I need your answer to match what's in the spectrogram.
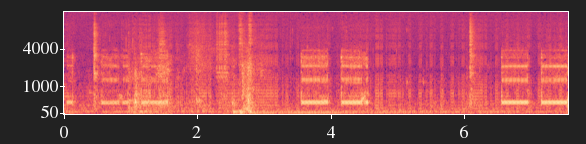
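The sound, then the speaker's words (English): A phone line rings out with a repeating double-burst ringback tone on an outgoing prank phone call, three pairs of trills separated by pauses, heard over a low background rumble and a brief thump. “Go on then, give him a ring.”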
